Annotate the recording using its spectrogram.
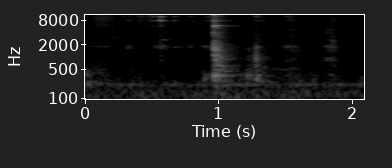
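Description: Metal CVT parts handled and set down on a workbench, with a single light clink about a second in.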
